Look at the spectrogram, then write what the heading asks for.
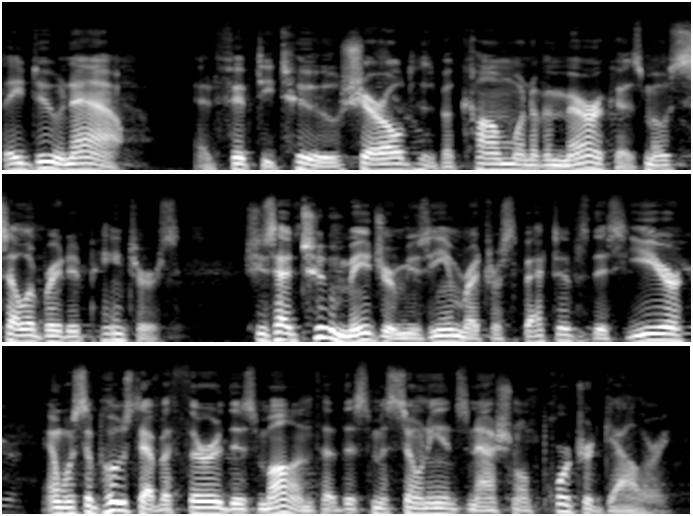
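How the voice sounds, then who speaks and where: A man narrates a news feature in a measured, formal delivery. His voice sits low and sounds set back from the mic, as if played from a clip. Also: a bit bright, distant mic. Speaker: broadcast news reporter.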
